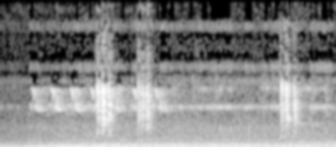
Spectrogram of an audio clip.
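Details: An Indian house sparrow examining an artificial nest at a house gives a few short, bright chirps in quick bursts over a steady low hum and faint high background twittering.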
